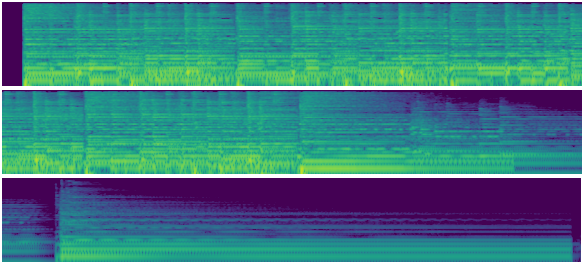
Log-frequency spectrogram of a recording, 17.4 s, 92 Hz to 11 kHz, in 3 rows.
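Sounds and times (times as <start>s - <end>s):
pop 16 beat ending: 0.2s - 9.8s.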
